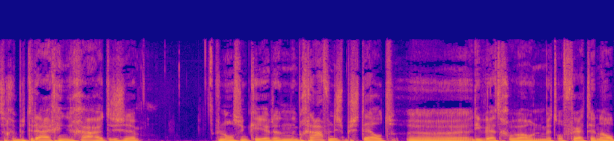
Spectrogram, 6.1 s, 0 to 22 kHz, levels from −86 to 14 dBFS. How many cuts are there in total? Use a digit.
3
